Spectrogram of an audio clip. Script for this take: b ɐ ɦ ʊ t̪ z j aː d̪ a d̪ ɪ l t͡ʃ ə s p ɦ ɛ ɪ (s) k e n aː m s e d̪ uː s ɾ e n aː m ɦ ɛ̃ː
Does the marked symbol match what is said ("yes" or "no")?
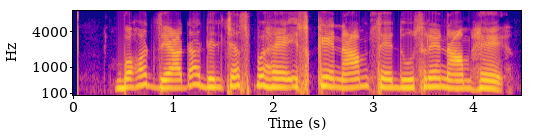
yes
